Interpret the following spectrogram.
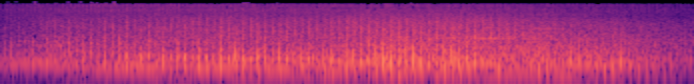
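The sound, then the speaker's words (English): Four law enforcement helicopters fly overhead, marking the end of a ceremony at MIT in Boston, with a steady, rapid rotor thump that swells louder toward the middle and then eases slightly, with no voices present. “A state trooper played taps, and four law enforcement helicopters flew overhead, marking the end of the ceremony.”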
